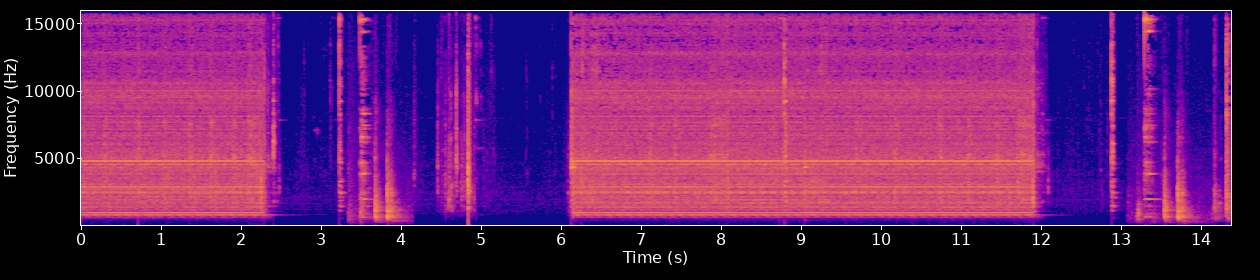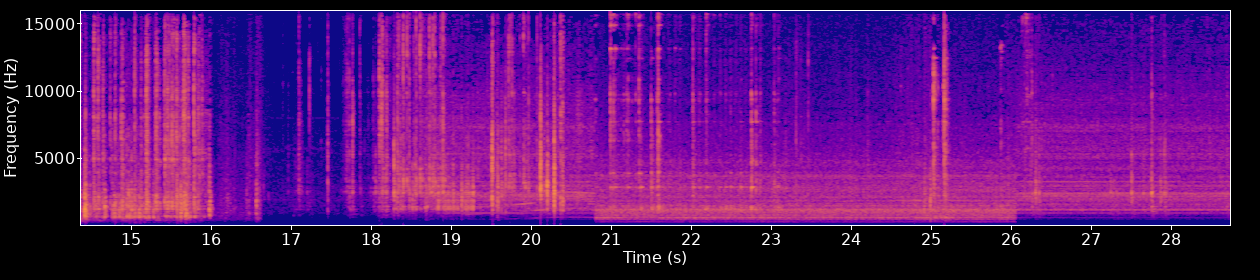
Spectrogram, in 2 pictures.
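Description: Drill press running at a steady pitch while drilling small holes in a titanium handle slab: about two seconds, then a break with a few clicks and knocks, then about six seconds more. After more knocks and handling, a different, quieter steady machine hum fills the rest.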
